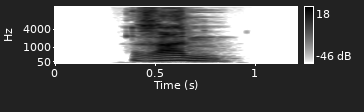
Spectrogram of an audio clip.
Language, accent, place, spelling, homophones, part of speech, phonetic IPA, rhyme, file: German, Germany, Berlin, ran, rann, adverb, [ʁan], -an, De-ran.ogg
- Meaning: near, close to, over to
